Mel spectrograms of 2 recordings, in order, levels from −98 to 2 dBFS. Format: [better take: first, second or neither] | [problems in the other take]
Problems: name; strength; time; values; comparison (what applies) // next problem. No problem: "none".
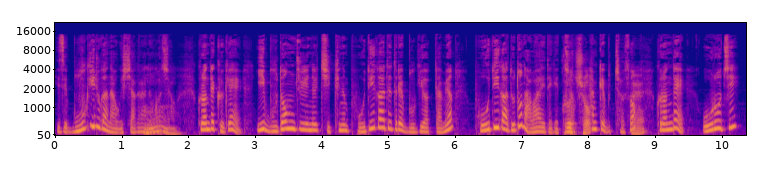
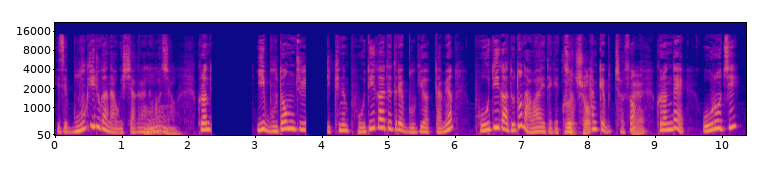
first | audio cutting out; at 2.5 s for 0.5 s and at 4 s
